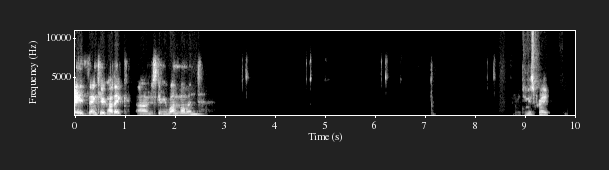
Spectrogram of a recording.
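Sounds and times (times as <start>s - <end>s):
computer mouse clicks: 3.3s - 3.6s, 4.6s - 5.1s, 6.1s - 7.3s, 8.2s - 8.6s.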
